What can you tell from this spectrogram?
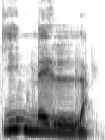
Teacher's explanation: Não vai ser que nem no português que o som do L no final se transforma em som de U. Não, você sempre pronuncia o som do L.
